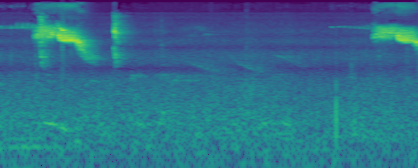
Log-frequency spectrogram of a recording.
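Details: Wild female blue-black grassquit calling a male. One long buzzy high note and a sharp click, then a pause, then another long, very high buzz.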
